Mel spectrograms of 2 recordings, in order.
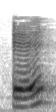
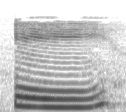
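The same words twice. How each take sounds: First: The vowel is short, as in egg. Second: The vowel is long, as in she.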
